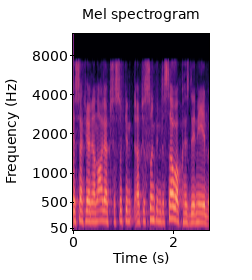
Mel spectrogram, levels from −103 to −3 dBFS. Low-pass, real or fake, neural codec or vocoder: 7.2 kHz; fake; codec, 16 kHz, 2 kbps, FunCodec, trained on Chinese and English, 25 frames a second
